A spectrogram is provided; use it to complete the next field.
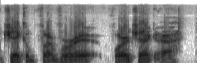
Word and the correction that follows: Jakub Voracek: Jakub Voracek.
